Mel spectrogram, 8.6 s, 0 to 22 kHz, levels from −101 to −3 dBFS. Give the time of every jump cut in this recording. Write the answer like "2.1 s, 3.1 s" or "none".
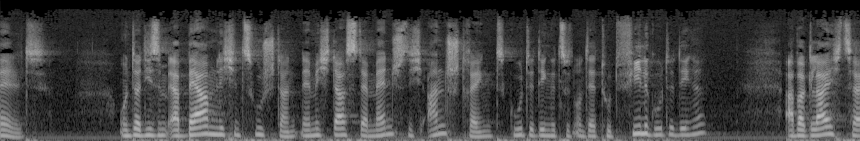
5.7 s

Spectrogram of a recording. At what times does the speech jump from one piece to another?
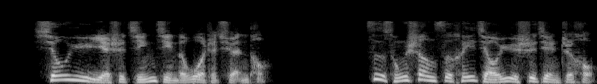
none

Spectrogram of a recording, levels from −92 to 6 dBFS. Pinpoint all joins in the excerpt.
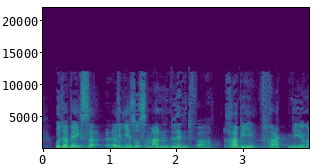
1.1 s, 1.6 s, 1.9 s, 2.6 s

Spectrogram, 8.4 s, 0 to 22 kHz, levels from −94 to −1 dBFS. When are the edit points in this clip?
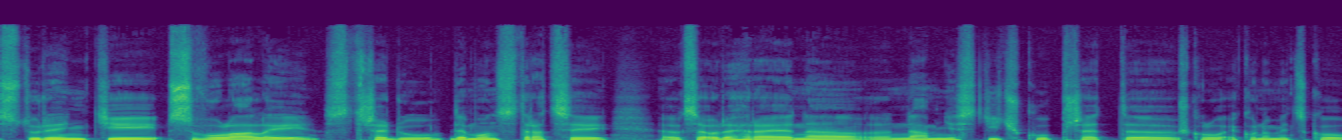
2.0 s, 4.3 s, 7.4 s

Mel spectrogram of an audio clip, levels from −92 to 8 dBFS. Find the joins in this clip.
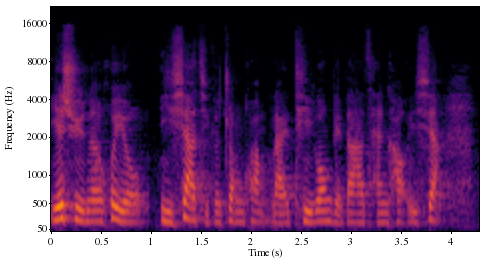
1.0 s

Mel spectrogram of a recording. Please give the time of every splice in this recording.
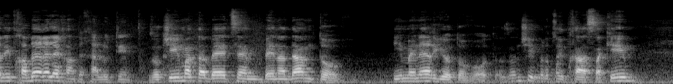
1.6 s, 5.6 s

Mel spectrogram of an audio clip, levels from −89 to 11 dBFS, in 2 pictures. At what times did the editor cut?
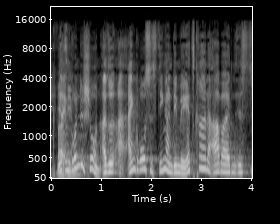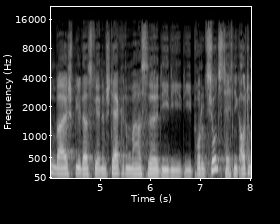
none

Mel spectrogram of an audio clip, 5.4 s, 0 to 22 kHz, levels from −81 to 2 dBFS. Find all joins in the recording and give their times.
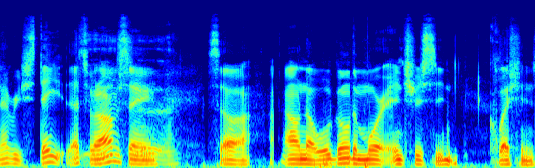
2.7 s, 3.5 s

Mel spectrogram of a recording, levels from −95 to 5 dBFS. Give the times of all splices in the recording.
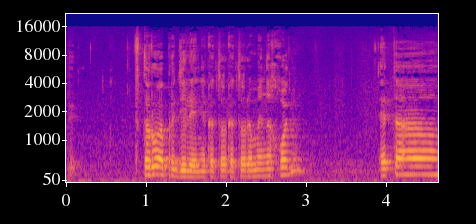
2.0 s

